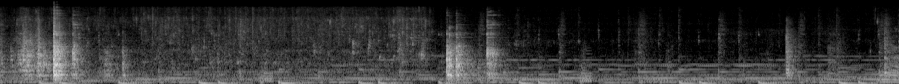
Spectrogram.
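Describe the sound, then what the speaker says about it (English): Tap water runs into a kitchen sink over a meat hammer, a steady splashing wash broken by a few clinks and knocks of metal against the basin. "We're going to run some water over it."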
